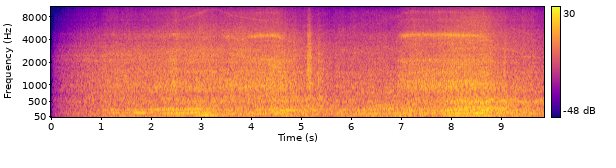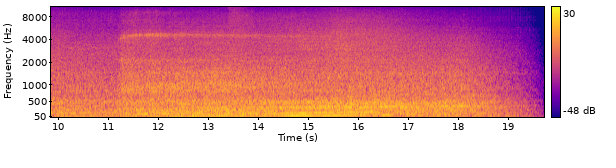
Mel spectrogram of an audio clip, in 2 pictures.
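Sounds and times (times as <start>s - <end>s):
truck gears: 0.5s - 19.6s.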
